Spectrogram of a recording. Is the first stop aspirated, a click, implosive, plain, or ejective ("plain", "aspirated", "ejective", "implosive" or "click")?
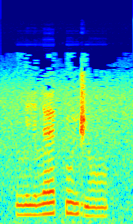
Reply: plain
